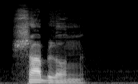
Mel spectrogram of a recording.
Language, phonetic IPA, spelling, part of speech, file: Polish, [ˈʃablɔ̃n], szablon, noun, Pl-szablon.ogg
